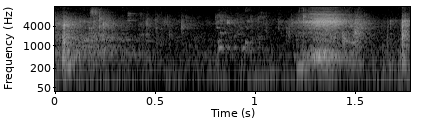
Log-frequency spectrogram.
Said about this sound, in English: Let me get some water.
